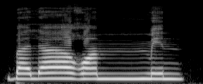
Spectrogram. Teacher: میم حروف الادغام بغنہ میں سے ہے تو ہم یہ حکم کو غنہ اور تشدید کے ساتھ ادا کریں گے · حرف الغین کو ہم حلق کے اوپر والے حصے سے ادا کریں گے اور یہ حرف حروف تفخیم میں سے ہے تو ہمیں یہ حرف کو موٹی آواز میں پڑھنا ہے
